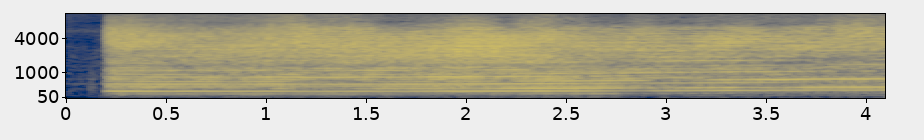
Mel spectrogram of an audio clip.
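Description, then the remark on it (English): The small block Economod engine of a pulling tractor, driven by a young woman at a tractor pull in Safford, bursts into a loud revving roar and holds it steadily for about four seconds, with a harsh, buzzing growl and no voices. “She just bought this tractor at this pull, and she's learning this small block Economod.”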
